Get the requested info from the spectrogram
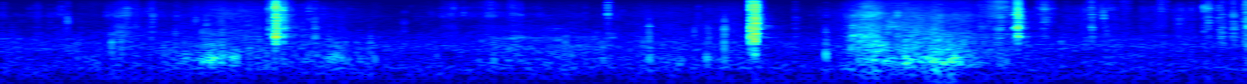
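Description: Scattered light clicks and a brief rustle, a little after four seconds in, from pine cones and thin birch twigs being handled in a small stainless steel wood-burning camp stove.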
